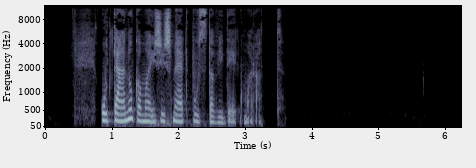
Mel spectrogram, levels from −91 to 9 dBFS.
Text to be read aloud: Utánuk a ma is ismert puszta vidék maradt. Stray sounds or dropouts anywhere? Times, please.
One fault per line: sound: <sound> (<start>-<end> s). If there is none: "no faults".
no faults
